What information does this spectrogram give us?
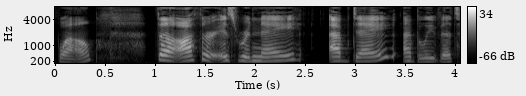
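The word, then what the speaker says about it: Ahdieh: still alive as well the author is Renee abday I believe that's how you pronounce it a-h-d-i-e-h I apologize if I mispronounce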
